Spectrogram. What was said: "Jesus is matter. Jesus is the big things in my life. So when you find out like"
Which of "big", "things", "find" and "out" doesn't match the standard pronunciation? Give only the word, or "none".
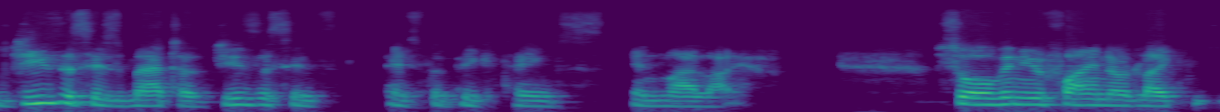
things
